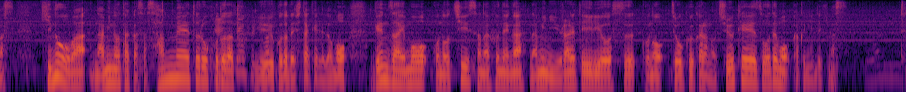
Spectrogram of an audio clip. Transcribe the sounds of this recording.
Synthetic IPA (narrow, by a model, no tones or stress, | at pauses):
asɨ̥ | kʲino̞ːβanamʲino̞t̪akasasãmːe̞ːt̪o̞ɾɯ̟ho̞d̪o̞d̪at̪o̞jɯ̟ːko̞t̪o̞d̪e̞ɕi̥t̪ake̞ɾe̞d̪o̞mo̞ɡẽ̞nd͡zaimo̞ko̞no̞t͡ɕiːsanaɸɯ̟ne̞ɡanamʲiɲ̟ijɯɾaɾe̞t̪e̞iɾɯjo̞ːsɨɾɨko̞no̞d͡ʑo̞ːkɯ̟ːkaɾano̞t͡ɕɨːke̞ːzo̞ːd̪e̞mo̞kakɯ̟ɲ̟ĩnd̪e̞kʲimasɨ̥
